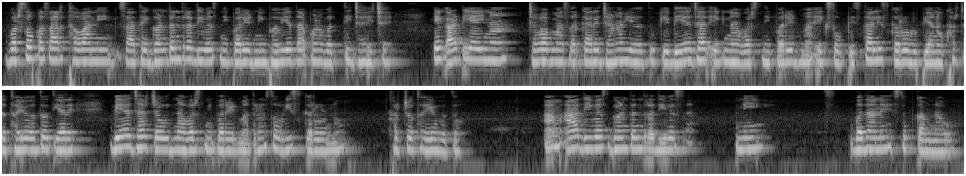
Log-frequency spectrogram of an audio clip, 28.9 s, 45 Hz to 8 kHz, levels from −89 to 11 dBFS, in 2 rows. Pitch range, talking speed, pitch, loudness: 195-215 Hz, 105 wpm, 205 Hz, -20 LUFS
